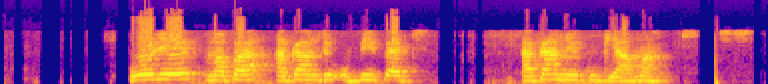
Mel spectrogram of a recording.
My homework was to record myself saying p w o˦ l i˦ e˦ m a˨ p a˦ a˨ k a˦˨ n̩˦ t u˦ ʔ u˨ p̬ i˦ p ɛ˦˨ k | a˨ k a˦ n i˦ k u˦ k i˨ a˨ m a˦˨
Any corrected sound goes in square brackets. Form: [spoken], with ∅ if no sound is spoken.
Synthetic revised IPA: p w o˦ l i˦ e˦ m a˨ p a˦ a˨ k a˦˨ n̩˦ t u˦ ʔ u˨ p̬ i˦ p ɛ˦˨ [t] | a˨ k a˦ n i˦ k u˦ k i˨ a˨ m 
